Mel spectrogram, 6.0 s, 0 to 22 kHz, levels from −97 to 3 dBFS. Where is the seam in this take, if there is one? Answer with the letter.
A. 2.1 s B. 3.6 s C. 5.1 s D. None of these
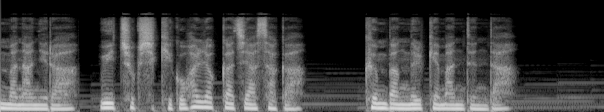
C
